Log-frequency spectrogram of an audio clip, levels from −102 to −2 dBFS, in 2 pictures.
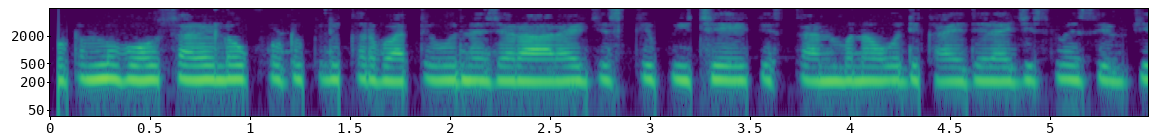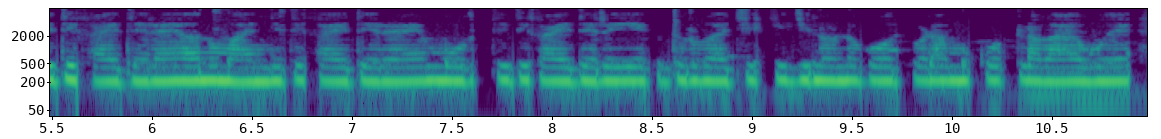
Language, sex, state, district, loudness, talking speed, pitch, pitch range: Hindi, female, Jharkhand, Jamtara, -37 LUFS, 290 wpm, 220 Hz, 215-225 Hz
